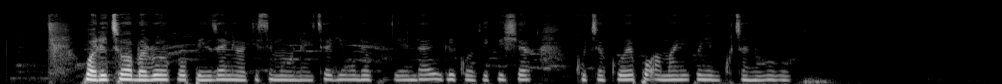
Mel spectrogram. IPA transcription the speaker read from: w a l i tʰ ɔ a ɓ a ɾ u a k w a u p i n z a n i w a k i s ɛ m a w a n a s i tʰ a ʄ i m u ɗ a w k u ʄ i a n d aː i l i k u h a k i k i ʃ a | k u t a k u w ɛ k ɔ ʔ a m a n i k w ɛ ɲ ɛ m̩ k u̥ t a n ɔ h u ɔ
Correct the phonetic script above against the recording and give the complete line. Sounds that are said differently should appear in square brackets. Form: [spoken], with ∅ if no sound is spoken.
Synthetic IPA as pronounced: w a l i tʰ ɔ a ɓ a ɾ u a k w a u p i n z a n i w a k i s ɛ m a w a n a [h] i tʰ a ʄ i m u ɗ a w k u ʄ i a n d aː i l i k u h a k i k i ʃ a | k u t a k u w ɛ [p] ɔ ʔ a m a n i k w ɛ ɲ ɛ m̩ k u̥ t a n ɔ h u ɔ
